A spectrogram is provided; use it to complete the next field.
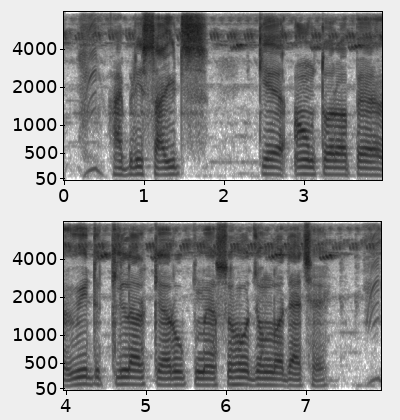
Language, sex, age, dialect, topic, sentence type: Maithili, male, 18-24, Angika, agriculture, statement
